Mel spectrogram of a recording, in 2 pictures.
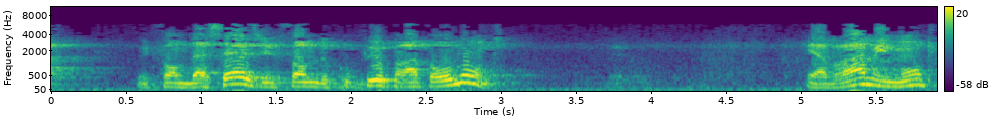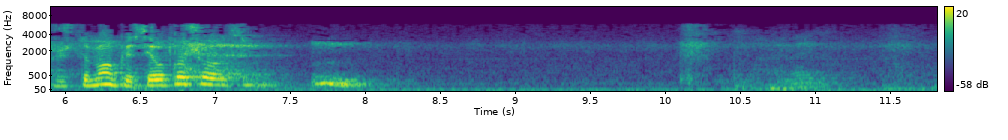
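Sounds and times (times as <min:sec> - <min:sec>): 
speech: 0:00.6 - 0:03.2, 0:05.0 - 0:08.1
man coughing: 0:07.6 - 0:08.2.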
